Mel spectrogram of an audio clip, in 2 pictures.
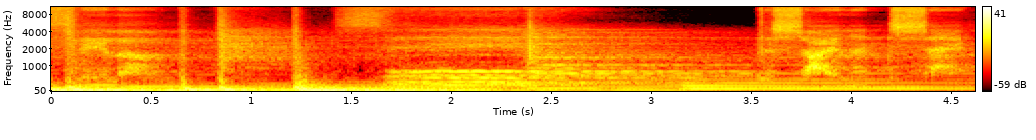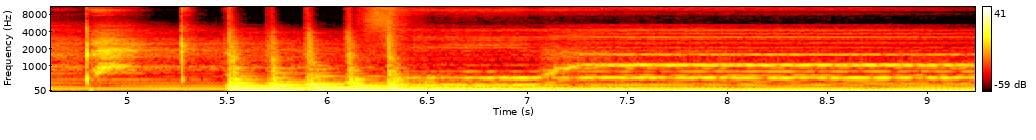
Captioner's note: final Whisper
